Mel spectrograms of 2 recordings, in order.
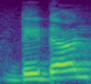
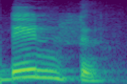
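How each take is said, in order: First: The middle d sound is clearly pronounced. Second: The middle d sound is dropped. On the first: The speaker calls it wrong. "डिडंट नहीं" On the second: The speaker calls it right. "डी दोबारा नहीं बोलना है"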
